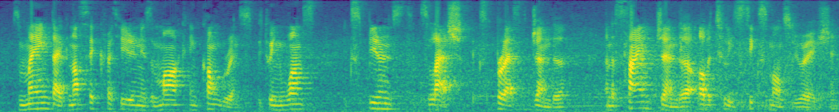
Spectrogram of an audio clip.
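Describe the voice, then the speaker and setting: The speaker talks at a moderate pace with a non-native accent and fairly even intonation. Noticeable background noise and audible room echo are present. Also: man, medium pitch for a man. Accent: non-native English pronunciation. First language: Italian. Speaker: psychiatrist. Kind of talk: conference talk read aloud. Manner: formal.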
